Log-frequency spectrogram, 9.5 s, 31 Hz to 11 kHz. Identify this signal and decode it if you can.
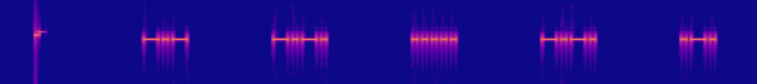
Morse code, heard as a keyed tone, about 21 wpm, spaced as for 7 wpm, 700 Hz. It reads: KC5CR
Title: USA Call Signs - 6 Characters - 6x Character Spacing - 20wpm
